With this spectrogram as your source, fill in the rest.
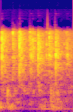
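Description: A container of Marabou metallic pigment flakes (rainbow, copper, gold and bronze metallics) is shaken quickly. It gives a bright, dry, high-pitched rattle in about seven quick bursts as the loose contents shift inside.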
